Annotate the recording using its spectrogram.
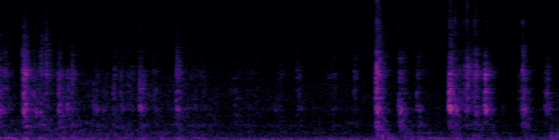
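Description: A plastic ceiling light fitting knocks and clicks as it is handled.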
